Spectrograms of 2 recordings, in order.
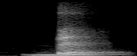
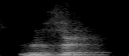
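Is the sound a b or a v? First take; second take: b; v. First: It is a hard b sound. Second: It is a soft v sound. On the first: The letter carries a dagesh. "vet con dagesh" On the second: The letter has no dagesh. "vet sin dagesh"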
